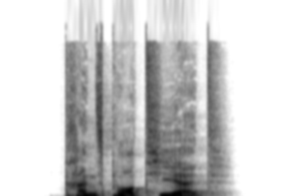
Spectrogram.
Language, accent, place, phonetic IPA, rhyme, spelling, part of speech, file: German, Germany, Berlin, [ˌtʁanspɔʁˈtiːɐ̯t], -iːɐ̯t, transportiert, verb, De-transportiert.ogg
- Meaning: 1. past participle of transportieren 2. inflection of transportieren: third-person singular present 3. inflection of transportieren: second-person plural present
